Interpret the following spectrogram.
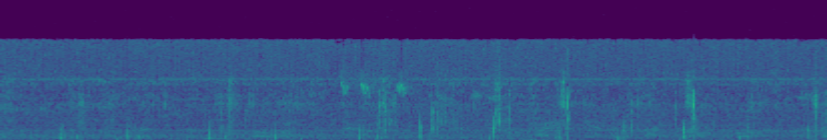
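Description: Footsteps of two people walking down concrete outdoor steps, sharp short steps about every half second.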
